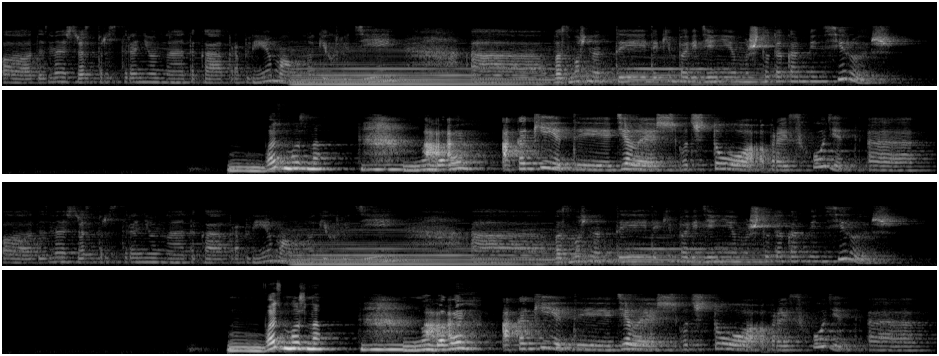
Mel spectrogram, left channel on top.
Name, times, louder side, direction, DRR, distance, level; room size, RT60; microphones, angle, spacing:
voice 1, 0.0-8.9 13.0-13.7 14.3-18.5, left 3 dB, 90° left, 4 dB, 1.5 m, -33 dB
Bowed string instrument, 2.8-7.9, left 1 dB, 15° left, 0.6 m, -38 dB
voice 2, 11.6-12.6 12.9-14.0, right 5 dB, 70° right, 13 dB, 0.5 m, -22 dB
9.5 x 7.6 x 6.9 m, 1.0 s
head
